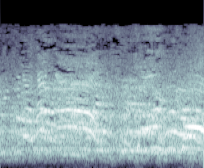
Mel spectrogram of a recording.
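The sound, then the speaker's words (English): A football stadium crowd at a Burton match applauds Joel Narsha at half time, a steady, dense roar of clapping mixed with cheering voices that swells slightly near the end and carries on without a break for a couple of seconds. “Apart from Joel Narsha, you can hear the applause for Joel Narsha.”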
